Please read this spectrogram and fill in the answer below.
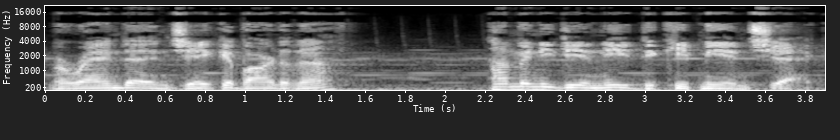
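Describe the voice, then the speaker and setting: An actor playing a resolute, fair-minded military commander in a video game, direct and no-nonsense. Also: male voice, low voice, expressive, fast talker, a bit bright, soft background music. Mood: firm, challenging. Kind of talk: cinematic video game acting.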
